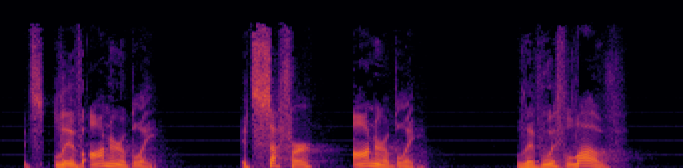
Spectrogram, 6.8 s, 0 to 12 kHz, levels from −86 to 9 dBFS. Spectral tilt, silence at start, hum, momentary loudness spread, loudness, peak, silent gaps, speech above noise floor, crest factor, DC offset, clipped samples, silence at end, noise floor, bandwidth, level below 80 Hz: -5 dB/octave; 0.25 s; none; 12 LU; -26 LUFS; -8 dBFS; none; 48 dB; 20 dB; under 0.1%; under 0.1%; 0.65 s; -73 dBFS; 11 kHz; -68 dBFS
